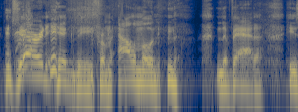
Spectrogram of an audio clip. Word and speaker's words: Nevada: Jared Higgby from Alamo Nevada. He says hello Dr. Tyson Lord Chuckles. You even said it right. Nevada. That's how they say it locally.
